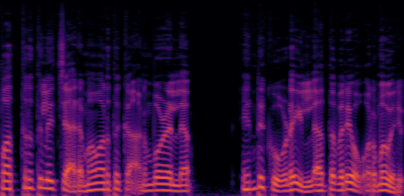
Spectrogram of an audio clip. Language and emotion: Malayalam, sad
